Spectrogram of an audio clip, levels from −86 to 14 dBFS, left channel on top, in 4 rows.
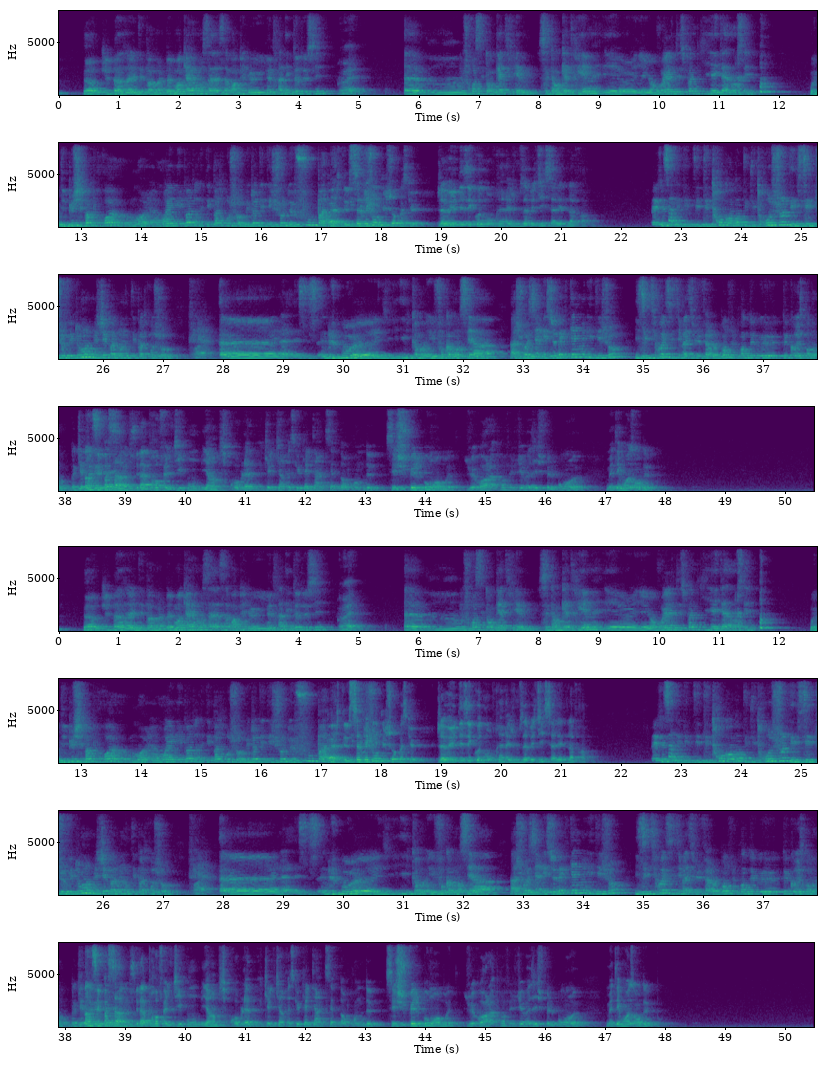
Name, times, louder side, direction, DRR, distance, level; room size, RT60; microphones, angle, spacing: voice 1, 0.4-4.4 5.8-11.5 12.5-17.3 17.6-18.0 22.5-27.1 27.4-32.5 32.8-34.6 34.9-39.1 40.2-40.3, left 1 dB, 10° left, -7 dB, 0.9 m, -28 dB
voice 2, 4.6-5.0 11.3-11.4 11.7-11.8 17.1-18.6 18.9-21.4 27.5-27.8 38.3-46.6 47.0-47.8, right 1 dB, 35° right, 2 dB, 0.5 m, -30 dB
3.4 x 2.8 x 4.2 m, 0.78 s
head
